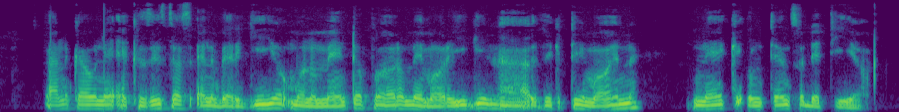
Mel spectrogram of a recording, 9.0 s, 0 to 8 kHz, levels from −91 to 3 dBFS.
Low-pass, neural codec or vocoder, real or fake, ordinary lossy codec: 7.2 kHz; vocoder, 44.1 kHz, 128 mel bands every 512 samples, BigVGAN v2; fake; AAC, 48 kbps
